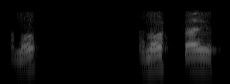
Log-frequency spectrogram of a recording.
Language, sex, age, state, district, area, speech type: Manipuri, male, 45-60, Manipur, Churachandpur, rural, conversation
